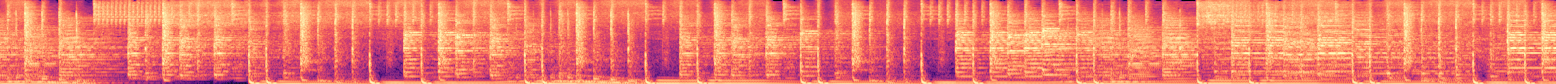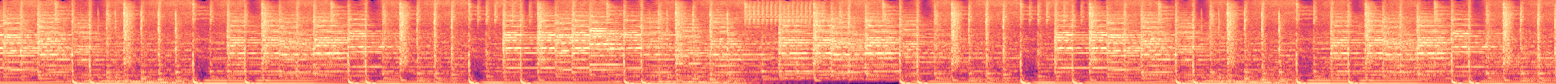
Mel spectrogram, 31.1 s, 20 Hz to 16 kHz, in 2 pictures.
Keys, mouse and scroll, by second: 5.0-22.6 drag, 28.1 click.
